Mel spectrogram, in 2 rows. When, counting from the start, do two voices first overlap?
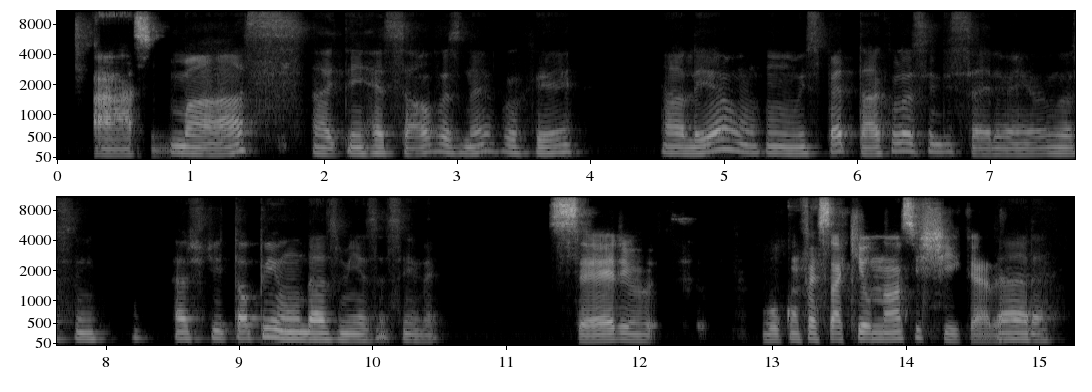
none

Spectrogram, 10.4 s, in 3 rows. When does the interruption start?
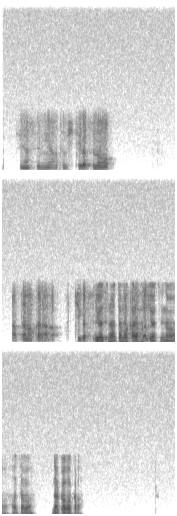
5 s

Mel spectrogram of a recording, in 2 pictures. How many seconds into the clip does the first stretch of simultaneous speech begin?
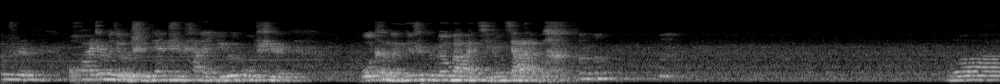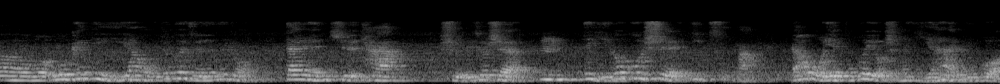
none

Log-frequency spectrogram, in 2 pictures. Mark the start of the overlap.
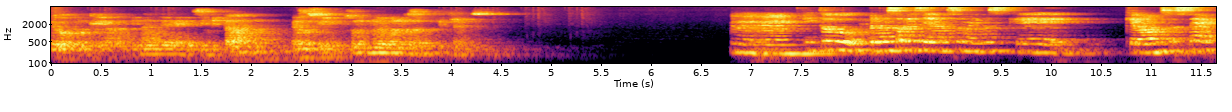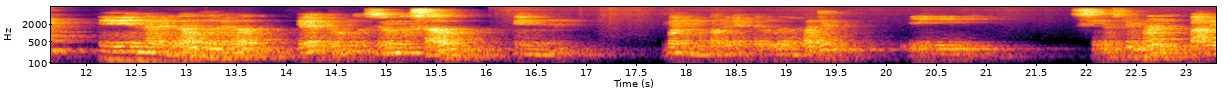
none

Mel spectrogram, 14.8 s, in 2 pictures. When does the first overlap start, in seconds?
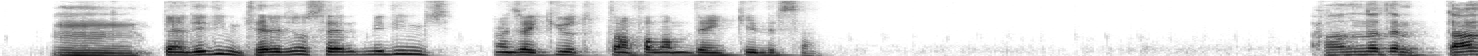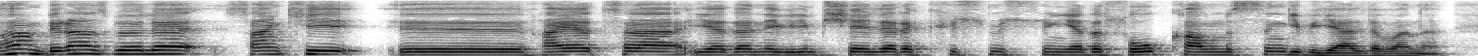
none

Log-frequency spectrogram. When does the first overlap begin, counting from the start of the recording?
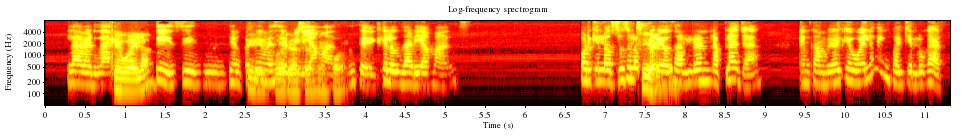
3 s

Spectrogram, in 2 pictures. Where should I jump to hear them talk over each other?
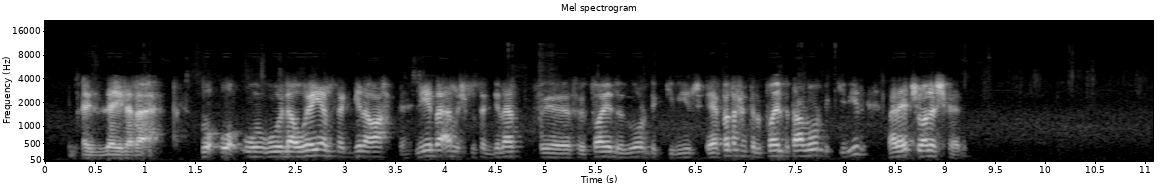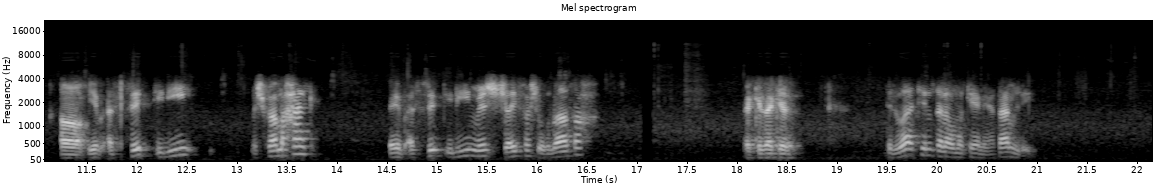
none

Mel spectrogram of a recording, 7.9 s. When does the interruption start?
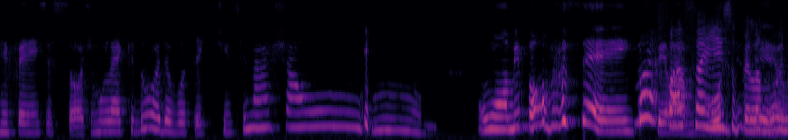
6 s

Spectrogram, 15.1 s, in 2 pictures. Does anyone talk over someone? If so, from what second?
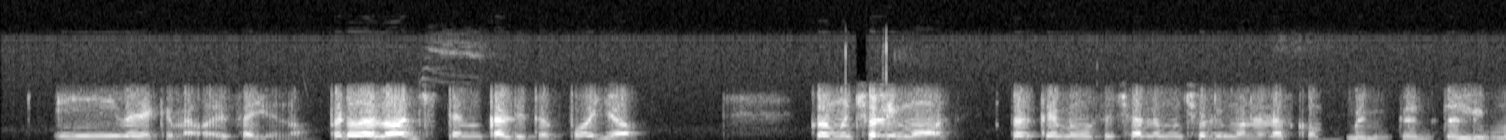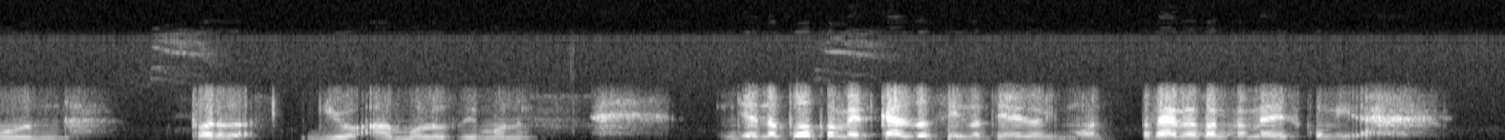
none

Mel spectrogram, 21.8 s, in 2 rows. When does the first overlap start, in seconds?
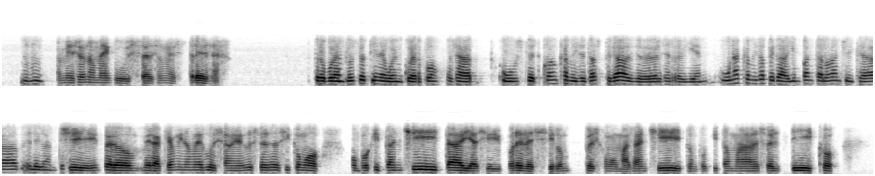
none

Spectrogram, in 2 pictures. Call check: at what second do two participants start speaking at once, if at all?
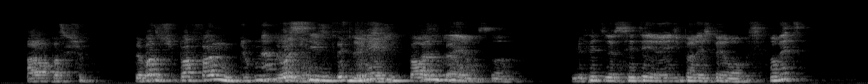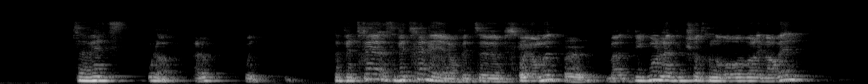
3 s

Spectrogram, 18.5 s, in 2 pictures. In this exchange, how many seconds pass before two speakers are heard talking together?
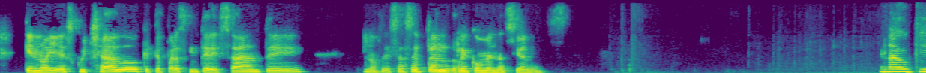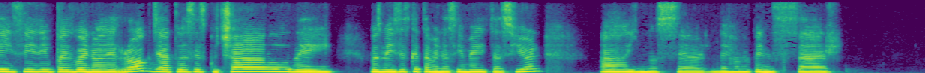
none

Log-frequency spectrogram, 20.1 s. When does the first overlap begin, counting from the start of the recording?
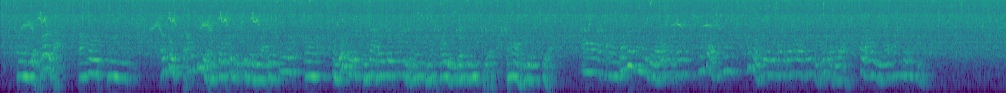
none

